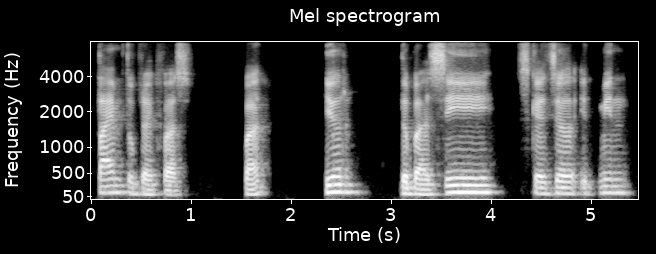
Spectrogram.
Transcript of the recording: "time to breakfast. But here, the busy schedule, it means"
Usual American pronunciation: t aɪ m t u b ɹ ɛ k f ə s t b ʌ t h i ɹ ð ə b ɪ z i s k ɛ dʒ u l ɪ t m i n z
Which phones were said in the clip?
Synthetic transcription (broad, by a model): t aɪ m t u b ɹ ɛ k f ə s t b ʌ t h i ɹ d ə b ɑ s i s k ɛ dʒ u l ɪ t m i n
